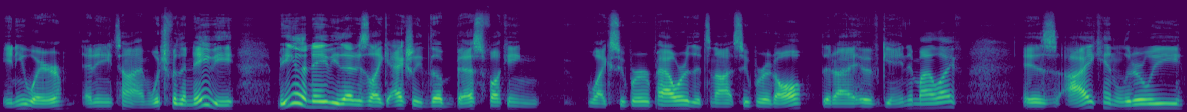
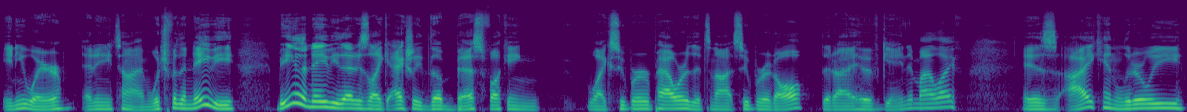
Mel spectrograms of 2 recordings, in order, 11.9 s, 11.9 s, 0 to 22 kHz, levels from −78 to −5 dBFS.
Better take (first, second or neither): second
